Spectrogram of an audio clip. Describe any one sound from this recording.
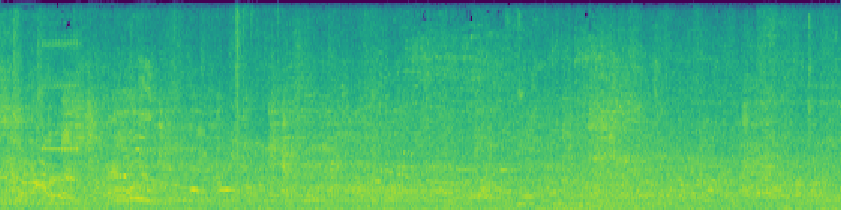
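Arcade machines beep, jingle and play loud electronic music all around.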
